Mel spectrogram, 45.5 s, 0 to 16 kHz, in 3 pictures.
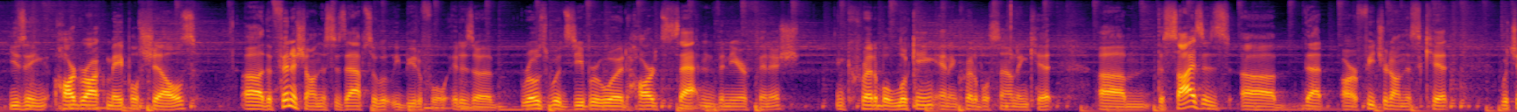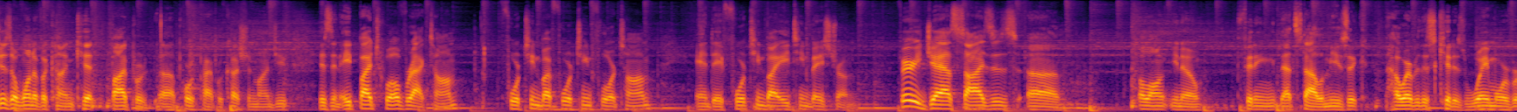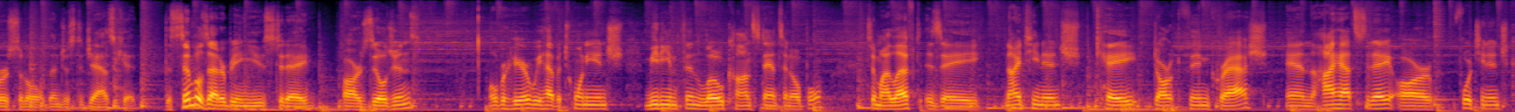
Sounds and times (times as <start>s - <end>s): Bass drum: 0.0s - 45.4s
Drum kit: 0.0s - 45.4s
Rimshot: 8.5s - 12.0s, 37.0s - 45.1s.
